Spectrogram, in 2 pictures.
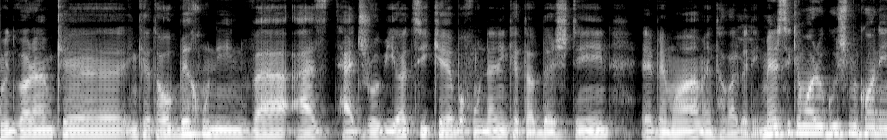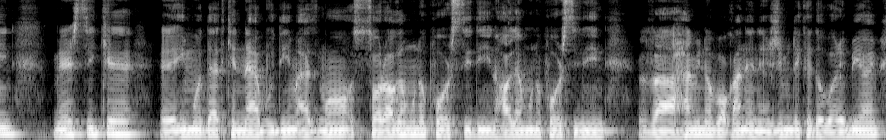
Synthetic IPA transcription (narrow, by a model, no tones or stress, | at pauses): omiːd̪vɒːɾæmcʰe̞iːncʰe̞t̪ʰɒːbobe̞xuninvæːzt̪ʰæd͡ʒɾobijɒːt̪ʰiːcʰe̞bɒːxund̪æneiːncʰet̪ʰɒːb̚d̪ɒːʃt̪in | be̞mɒːæme̞nt̪ʰe̞ɣɒːlbe̞d̪ḭmːe̞ɾsiːce̞mɒːɾoɡuːʃmiːko̞niːn | me̞ɾsiːcʰe̞inmod̪ːæt̪cʲʰe̞næbuːd̪imæzmɒːsoɾɒːɣe̞munopʰoɾsiːd̪iːnɦɒːlemuːnopʰo̞ɾsiːd̪iːn | væɦæmiːnɔːvɒːɣeæne̞ne̞ɾʒiːmiːd̪ecʰe̞d̪obɒːɾebijɒjm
